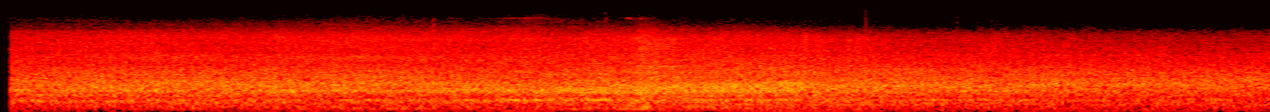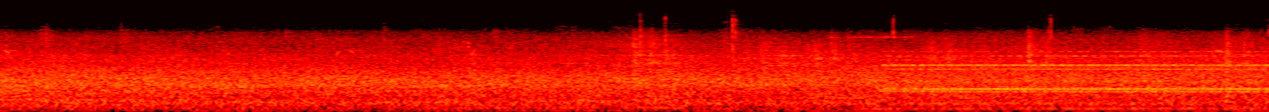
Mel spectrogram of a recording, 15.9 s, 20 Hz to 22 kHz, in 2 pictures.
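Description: Steady broad outdoor rush throughout, a little louder about four seconds in; near the end the JR Kyushu 819 series 'DENCHA' battery electric train approaches with a steady electric whine in several pitches.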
